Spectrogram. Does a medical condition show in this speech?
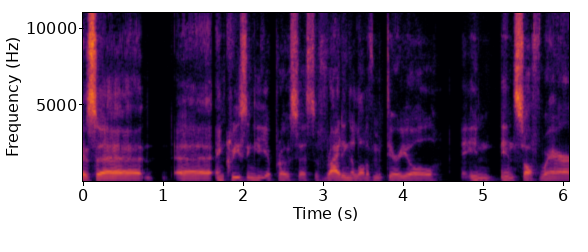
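No.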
